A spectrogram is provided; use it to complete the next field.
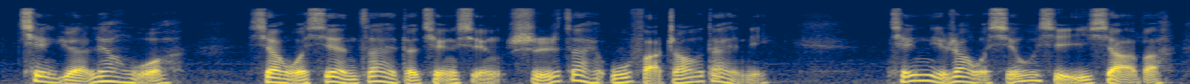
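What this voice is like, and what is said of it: Weak, feeble voice. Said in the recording (Chinese): “用一种微弱的声音说道”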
